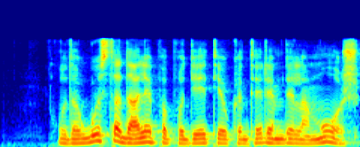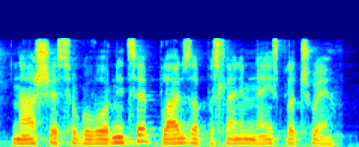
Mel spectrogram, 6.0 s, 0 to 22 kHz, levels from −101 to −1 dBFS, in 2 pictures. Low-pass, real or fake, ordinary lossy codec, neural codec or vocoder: 7.2 kHz; real; none; none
